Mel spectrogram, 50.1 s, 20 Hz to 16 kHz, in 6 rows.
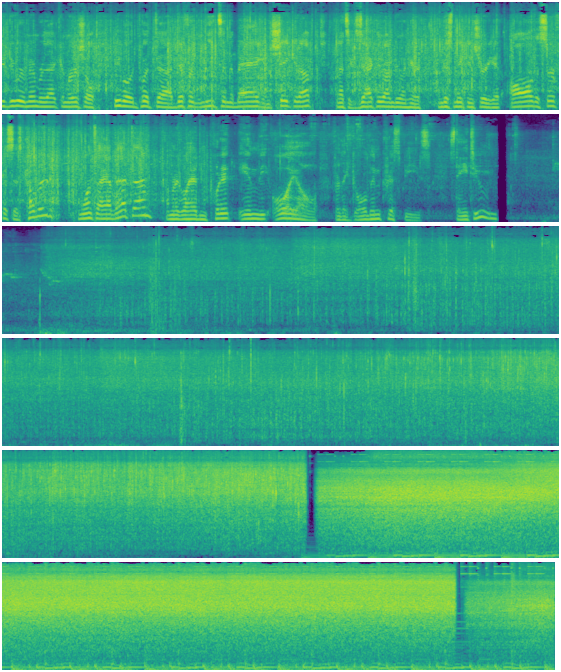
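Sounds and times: fish frying in hot oil: 0.0s - 10.9s, 17.7s - 48.6s
oil popping: 0.0s - 11.9s, 17.3s - 48.5s
background music with steady beat: 38.0s - 50.0s.

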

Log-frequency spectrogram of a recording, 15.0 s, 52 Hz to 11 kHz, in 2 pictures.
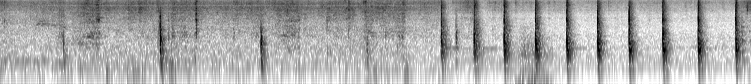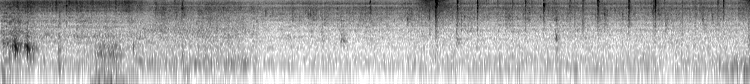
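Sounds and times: cleaver chopping on wooden board: 4.4s - 7.1s
single knocks: 5.1s - 5.6s.

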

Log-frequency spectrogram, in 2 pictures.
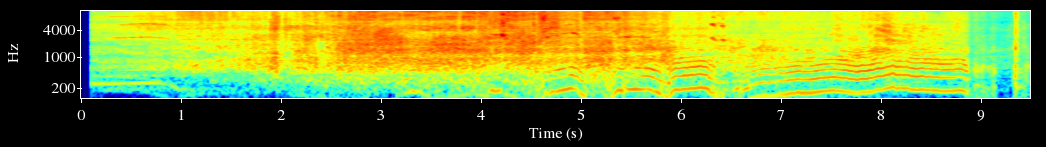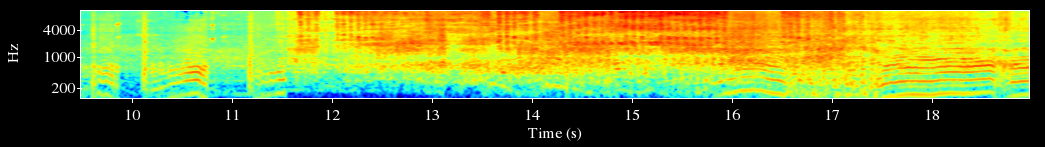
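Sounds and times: rally car engine revving: 0.1s - 18.9s
tyres hissing on snow: 0.8s - 5.7s.

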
